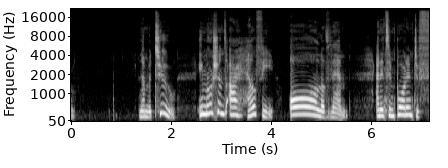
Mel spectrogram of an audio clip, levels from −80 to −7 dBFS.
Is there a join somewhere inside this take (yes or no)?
no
